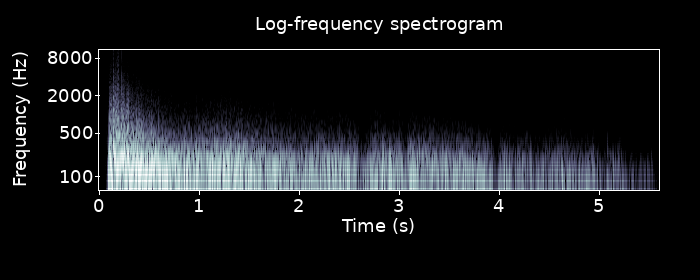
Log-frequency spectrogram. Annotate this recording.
Quite realistic thunder sounds. I've recorded this by blowing into the microphone.
Lightning, Storm, Thunder, Thunderstorm, Weather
